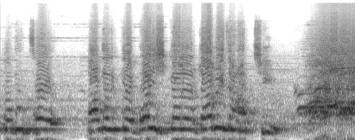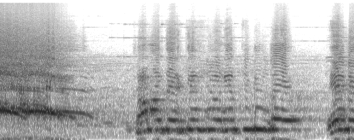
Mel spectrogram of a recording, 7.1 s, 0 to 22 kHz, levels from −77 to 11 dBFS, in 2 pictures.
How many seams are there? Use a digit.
0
